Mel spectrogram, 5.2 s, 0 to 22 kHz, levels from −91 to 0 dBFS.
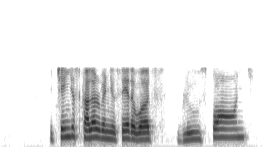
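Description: Nothing stood out as a technical fault on listening to this clip.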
